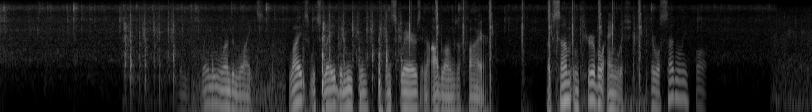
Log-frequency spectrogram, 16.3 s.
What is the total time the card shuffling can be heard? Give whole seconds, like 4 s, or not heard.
5 s.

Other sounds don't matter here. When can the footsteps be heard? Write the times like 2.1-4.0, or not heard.
3.8-12.9.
